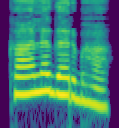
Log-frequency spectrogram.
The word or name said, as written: ಕಾಲಗರ್ಭ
